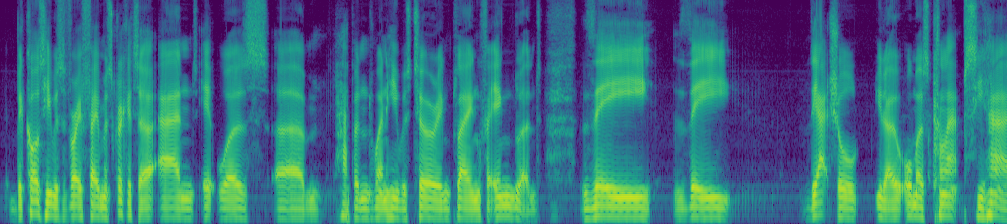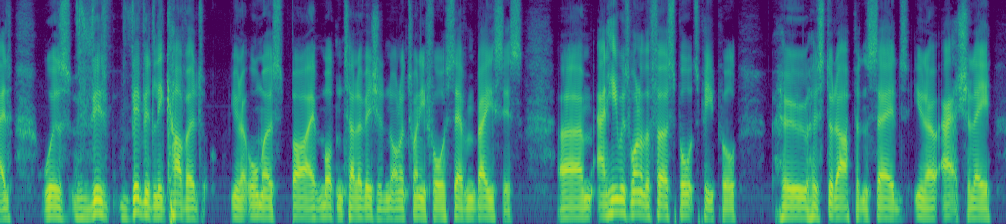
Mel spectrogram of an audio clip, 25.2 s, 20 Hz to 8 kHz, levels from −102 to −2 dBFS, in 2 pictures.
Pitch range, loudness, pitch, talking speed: 85-95 Hz, -18 LUFS, 90 Hz, 150 wpm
